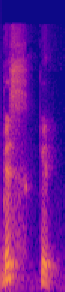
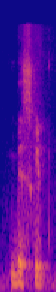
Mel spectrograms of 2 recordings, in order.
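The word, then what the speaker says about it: biscuit: तो यहाँ पे ये प्रिंटिंग मिस्टेक है, बिस्कुट नहीं होता, ठीक है, हिंदी में हम बिस्कुट बोल देते हैं, बिस्किट।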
